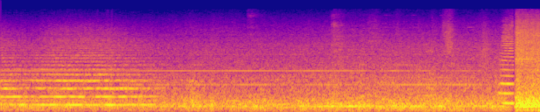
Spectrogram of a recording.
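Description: Kevadia Jan Shatabdi train with Vistadome glass coaches running on the track near Vishwamitri, a steady close rumble and rattle of wheels with a sustained horn tone fading out, then a louder horn burst at the end.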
